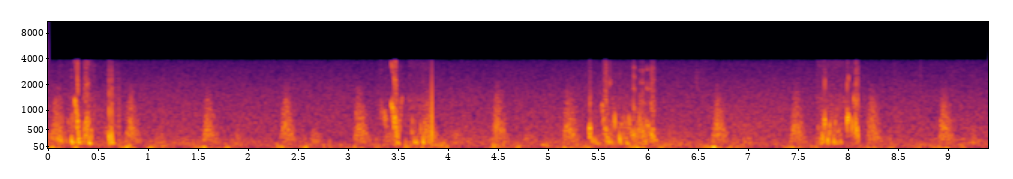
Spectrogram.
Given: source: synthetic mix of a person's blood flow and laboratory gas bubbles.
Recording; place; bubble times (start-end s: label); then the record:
Doppler ultrasound of blood flow; subclavian vein
0.00-0.47 s: bubbles
0.58-0.70 s: bubbles
3.31-3.56 s: bubbles
3.60-3.85 s: bubbles
5.38-6.12 s: bubbles
7.69-8.14 s: bubbles
From the record:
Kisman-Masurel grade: 222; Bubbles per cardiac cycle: several, 3 to 8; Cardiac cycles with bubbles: 10 to 50%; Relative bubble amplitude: moderate (0.250 to 0.450); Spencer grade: 2 (many but less than half of the cardiac periods contain bubble signals, singularly or in groups); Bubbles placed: anywhere in the cardiac cycle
